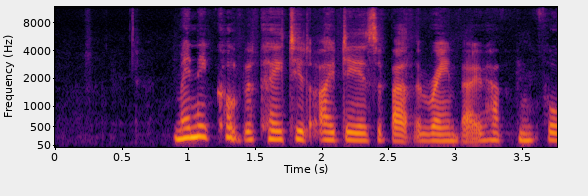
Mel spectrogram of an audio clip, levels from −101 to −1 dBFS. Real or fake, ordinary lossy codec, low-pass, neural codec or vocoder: fake; none; none; codec, 24 kHz, 1 kbps, SNAC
